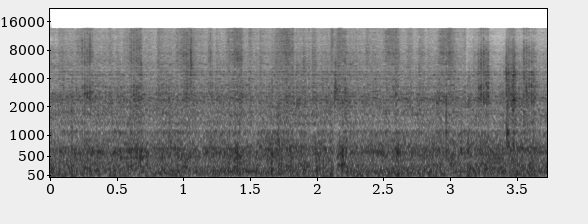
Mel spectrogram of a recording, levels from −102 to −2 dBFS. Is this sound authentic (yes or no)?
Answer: no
